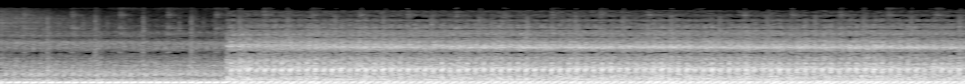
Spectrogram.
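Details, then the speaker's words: A VW Beetle (vocho) that would not start, after cleaning and reconnecting its wiring, with the ignition switch used only to crank: quiet two seconds, then it catches into a steady, even idle. "la llave solamente la voy a ocupar para dar marcha y arrancó"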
